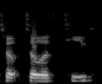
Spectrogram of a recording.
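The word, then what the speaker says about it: Tylwyth Teg: Tillis Tig.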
